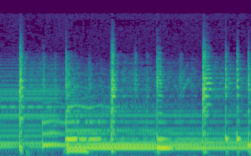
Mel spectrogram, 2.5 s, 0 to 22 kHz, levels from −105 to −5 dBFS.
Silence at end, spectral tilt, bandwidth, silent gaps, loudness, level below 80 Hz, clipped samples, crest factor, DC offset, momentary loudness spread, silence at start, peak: 0 s; -6.5 dB/octave; 8.2 kHz; none; -24 LUFS; -64 dBFS; under 0.1%; 16 dB; under 0.1%; 4 LU; 0 s; -8 dBFS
